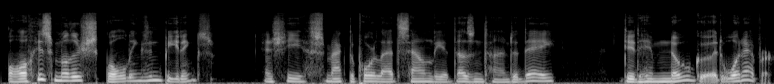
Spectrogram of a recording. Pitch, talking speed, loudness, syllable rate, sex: 145 Hz, 165 wpm, -19 LUFS, 5.0 syllables/s, male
